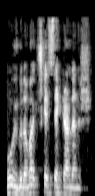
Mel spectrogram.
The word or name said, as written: kez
